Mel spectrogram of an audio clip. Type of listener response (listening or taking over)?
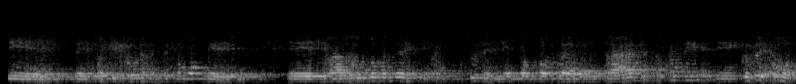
listening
